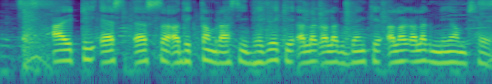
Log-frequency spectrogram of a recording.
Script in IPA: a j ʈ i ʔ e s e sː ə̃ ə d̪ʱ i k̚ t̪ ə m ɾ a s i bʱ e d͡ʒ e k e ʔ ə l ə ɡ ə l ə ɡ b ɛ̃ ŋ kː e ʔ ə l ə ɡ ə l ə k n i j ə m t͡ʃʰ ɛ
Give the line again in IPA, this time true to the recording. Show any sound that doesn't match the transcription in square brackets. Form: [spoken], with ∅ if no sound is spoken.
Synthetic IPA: a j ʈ i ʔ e s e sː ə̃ ə d̪ʱ i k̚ t̪ ə m ɾ a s i bʱ e d͡ʒ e k e ʔ ə l ə ɡ ə l ə ɡ b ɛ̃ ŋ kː e ʔ ə l ə ɡ ə l ə [ɡ] n i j ə m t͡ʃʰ ɛ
